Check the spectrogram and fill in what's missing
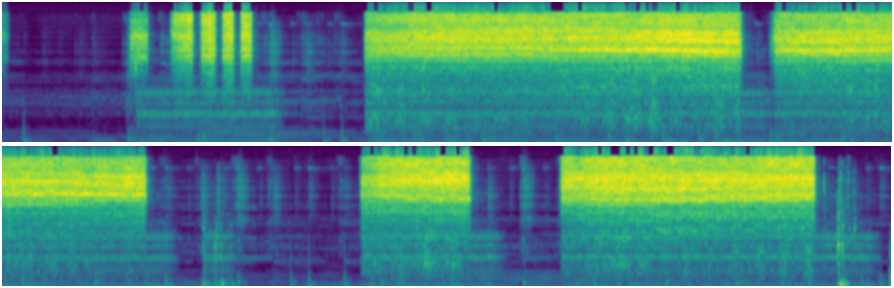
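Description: A hobby airbrush hisses out paint in several steady bursts of a few seconds each, separated by short pauses with faint clicks, recorded close and fairly quiet.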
